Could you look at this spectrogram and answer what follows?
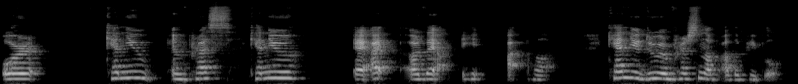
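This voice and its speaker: Girl student doing a class presentation, kinda high voice, trips over words, echoey room. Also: steady tone, bright, forceful tone. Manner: halting, stumbling over words. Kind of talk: prepared academic presentation.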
